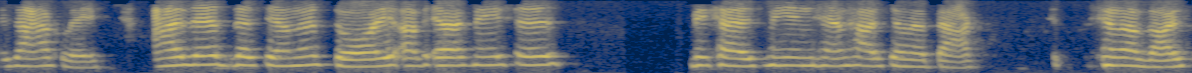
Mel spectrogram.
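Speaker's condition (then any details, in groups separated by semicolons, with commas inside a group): Mosaic Down syndrome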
